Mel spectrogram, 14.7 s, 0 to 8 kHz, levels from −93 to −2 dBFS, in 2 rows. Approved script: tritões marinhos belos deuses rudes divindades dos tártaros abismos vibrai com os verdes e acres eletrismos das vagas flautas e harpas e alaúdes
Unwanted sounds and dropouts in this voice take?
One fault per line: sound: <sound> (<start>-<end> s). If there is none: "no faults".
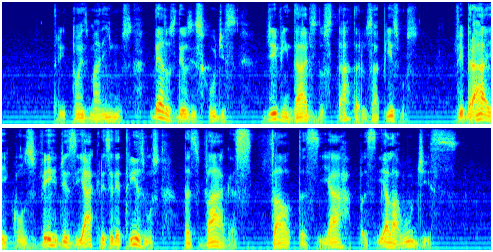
no faults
